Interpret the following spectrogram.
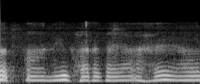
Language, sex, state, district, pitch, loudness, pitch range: Hindi, female, Uttar Pradesh, Jyotiba Phule Nagar, 190 Hz, -19 LUFS, 185-195 Hz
